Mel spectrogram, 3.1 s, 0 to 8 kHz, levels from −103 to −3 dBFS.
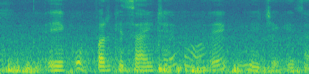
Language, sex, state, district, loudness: Hindi, female, Madhya Pradesh, Dhar, -18 LUFS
